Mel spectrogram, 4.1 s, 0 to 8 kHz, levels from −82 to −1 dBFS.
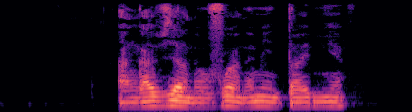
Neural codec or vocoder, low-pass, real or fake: none; 7.2 kHz; real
